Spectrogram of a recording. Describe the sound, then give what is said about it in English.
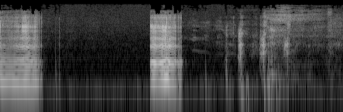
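A sheep bleats twice, two short wavering loud baas about a second apart, followed by some faint rustling and muffled noise. “The sheep says, baa.”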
